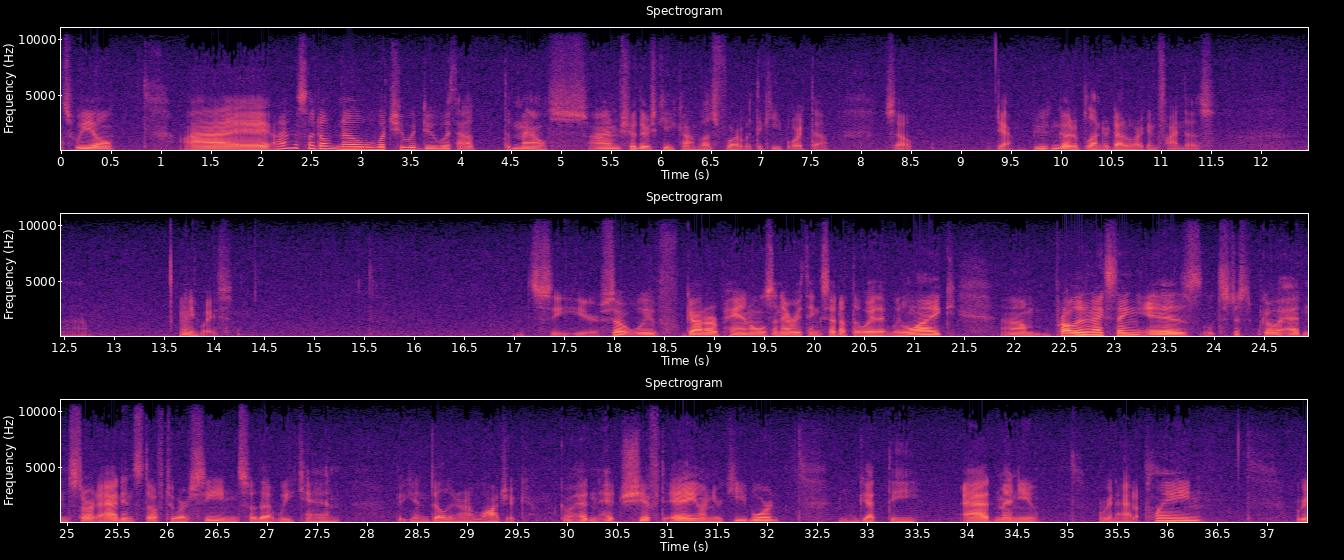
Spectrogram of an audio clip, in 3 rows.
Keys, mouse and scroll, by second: 0.8 middle click, 6.3 middle click, 7.3 middle click, 10.9 middle click, 31.1 shift+a.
